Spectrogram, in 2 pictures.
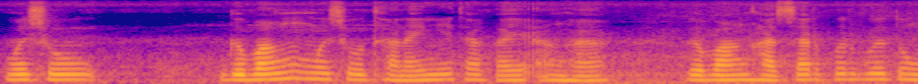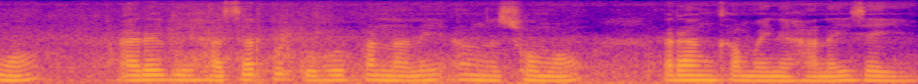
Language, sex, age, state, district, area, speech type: Bodo, female, 60+, Assam, Kokrajhar, rural, spontaneous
